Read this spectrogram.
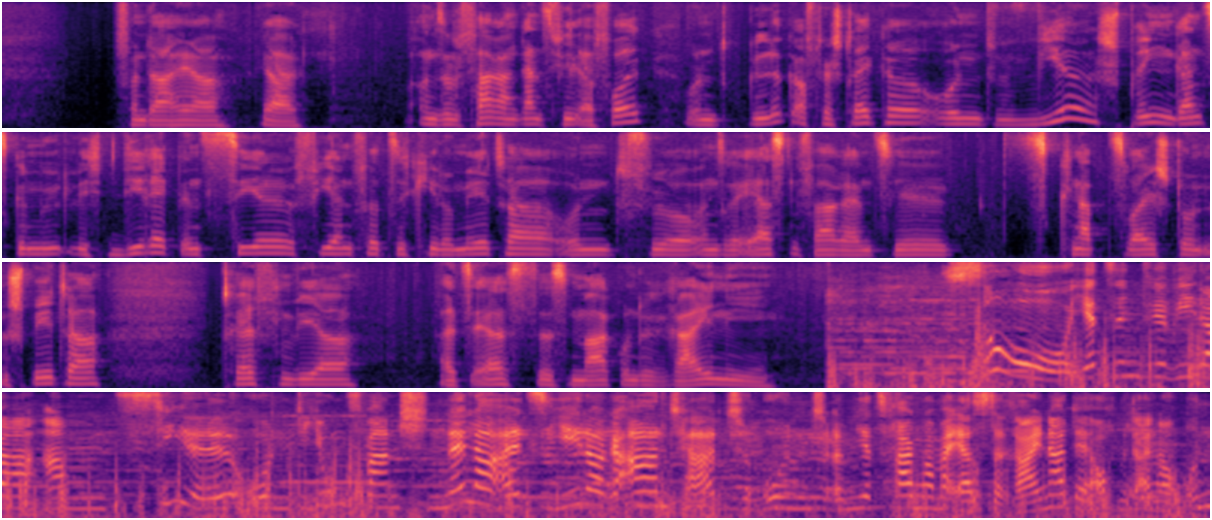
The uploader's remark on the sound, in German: Die erste Etappe des 4-Stage Mountainbike Race Lanzarote, im Club la Santa ist Geschichte. Berichten live aus der Startaufstellung und unter dem Zielbogen.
